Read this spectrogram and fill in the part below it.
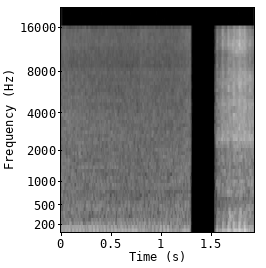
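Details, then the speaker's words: Honda TMX 155 single-cylinder after re-overhaul (rebore, original connecting rod replacing burnt, stuck rod), previously very noisy and smoky a week after a prior overhaul; steady low thump, no ticking or chirping, picks up evenly; now quiet, normal running. "Okay before and after yung andar niya kanina napakaingay Oh ngayon kaya tumahimik kaya brother L"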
